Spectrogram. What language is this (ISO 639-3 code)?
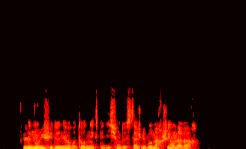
fra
